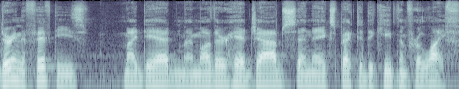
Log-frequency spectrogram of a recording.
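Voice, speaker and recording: A man with an ordinary speaking voice talks at a fairly quick pace. His intonation stays fairly even. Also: medium pitch for a man. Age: 60s. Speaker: talk show host. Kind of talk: interview on a discussion show.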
